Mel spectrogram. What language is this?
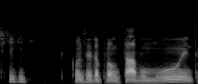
Portuguese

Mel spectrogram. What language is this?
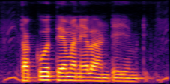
Telugu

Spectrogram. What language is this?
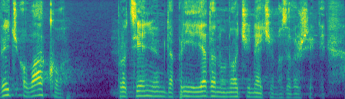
Croatian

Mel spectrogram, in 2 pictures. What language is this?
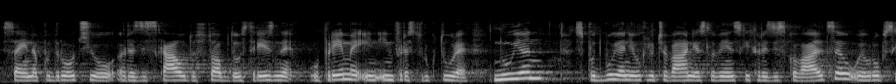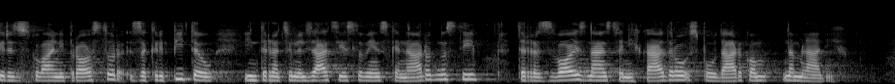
Slovenian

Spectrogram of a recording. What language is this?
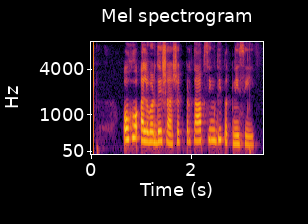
Punjabi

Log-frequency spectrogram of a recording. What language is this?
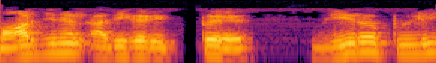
Tamil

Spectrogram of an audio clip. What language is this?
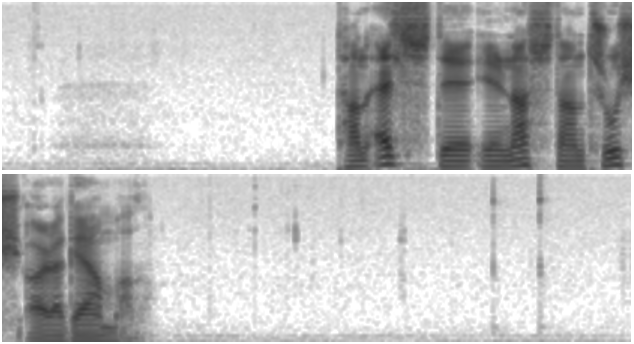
Faroese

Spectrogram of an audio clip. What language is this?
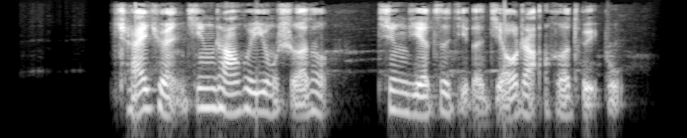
Chinese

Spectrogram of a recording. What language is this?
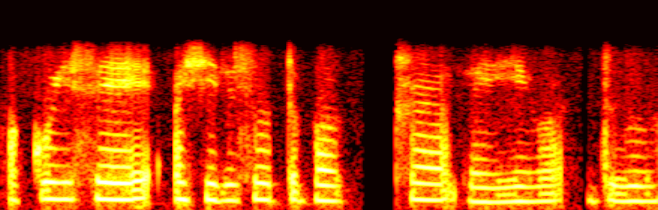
Manipuri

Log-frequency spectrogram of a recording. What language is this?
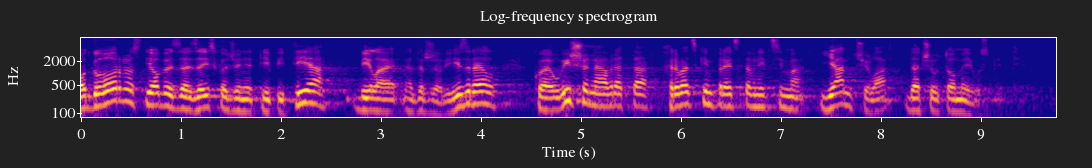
Croatian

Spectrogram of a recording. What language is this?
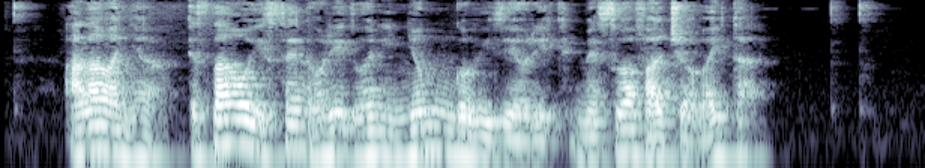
Basque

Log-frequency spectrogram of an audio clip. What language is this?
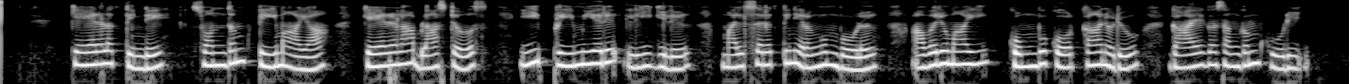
Malayalam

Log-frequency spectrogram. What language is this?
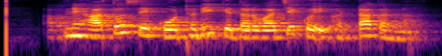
Hindi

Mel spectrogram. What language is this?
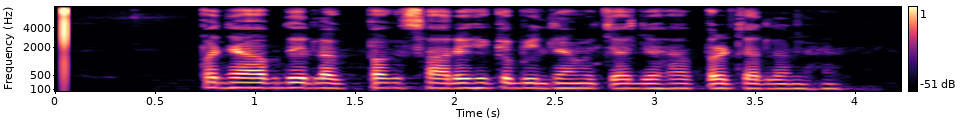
Punjabi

